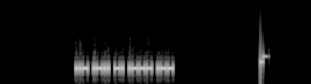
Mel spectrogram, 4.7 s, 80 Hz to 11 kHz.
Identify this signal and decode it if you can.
Morse code, heard as a keyed tone, about 44 wpm, 690 Hz. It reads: ULNJW
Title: Code Groups - 5 Letters - 45wpm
